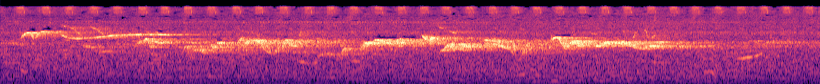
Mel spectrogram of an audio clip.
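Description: Small birds chirping and singing, several overlapping calls made of quick rising and falling notes, busiest through the middle.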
